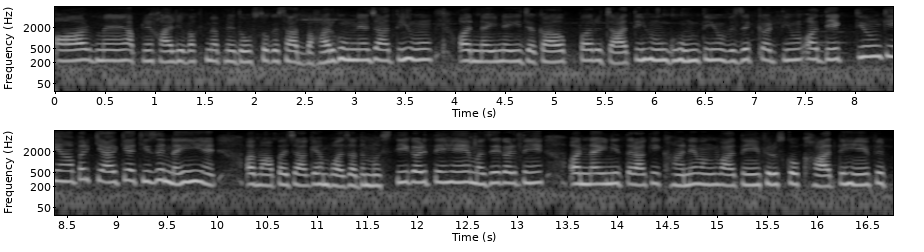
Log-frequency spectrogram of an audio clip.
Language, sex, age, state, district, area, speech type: Urdu, female, 18-30, Uttar Pradesh, Aligarh, urban, spontaneous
